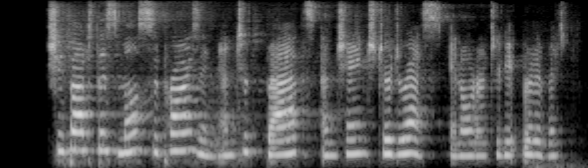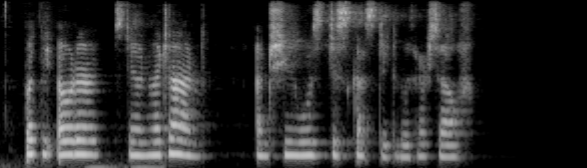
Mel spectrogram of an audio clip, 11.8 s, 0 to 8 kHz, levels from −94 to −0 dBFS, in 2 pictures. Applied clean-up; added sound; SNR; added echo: neural mask model DeepFilterNet 3.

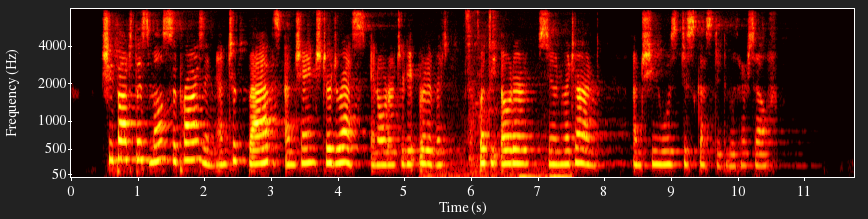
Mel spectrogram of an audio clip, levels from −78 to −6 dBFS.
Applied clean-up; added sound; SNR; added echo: neural separator model SepFormer DNS4.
